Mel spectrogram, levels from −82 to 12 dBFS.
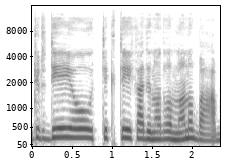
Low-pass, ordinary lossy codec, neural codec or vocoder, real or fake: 14.4 kHz; AAC, 48 kbps; codec, 44.1 kHz, 3.4 kbps, Pupu-Codec; fake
